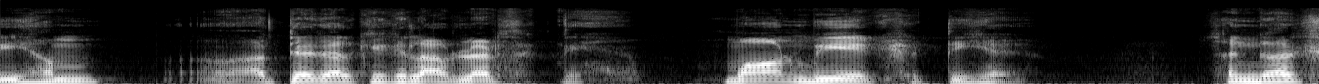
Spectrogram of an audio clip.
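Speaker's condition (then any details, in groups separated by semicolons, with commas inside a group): Cerebral palsy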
